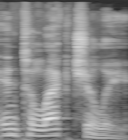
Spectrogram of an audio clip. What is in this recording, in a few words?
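"intellectually", US English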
